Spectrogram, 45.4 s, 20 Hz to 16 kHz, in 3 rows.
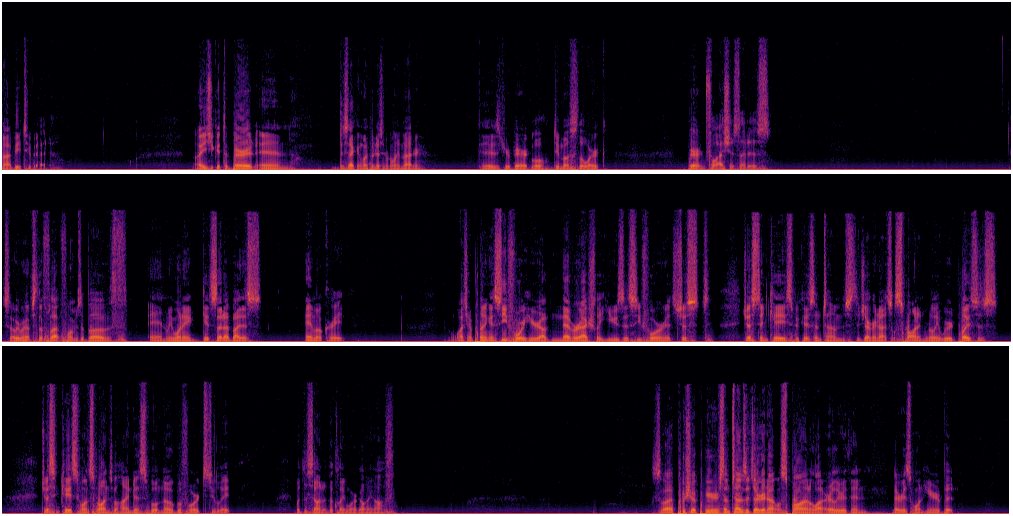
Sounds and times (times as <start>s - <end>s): Speech: 0.0s - 0.9s, 2.9s - 6.4s, 7.1s - 9.1s, 10.3s - 11.6s, 15.1s - 19.1s, 19.7s - 20.3s, 21.8s - 30.1s, 30.8s - 33.7s, 34.7s - 36.2s, 40.0s - 44.6s.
